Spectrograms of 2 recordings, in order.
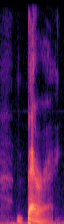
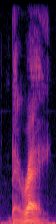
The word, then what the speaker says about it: beret: Beret, British pronunciation. Beret, American pronunciation.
